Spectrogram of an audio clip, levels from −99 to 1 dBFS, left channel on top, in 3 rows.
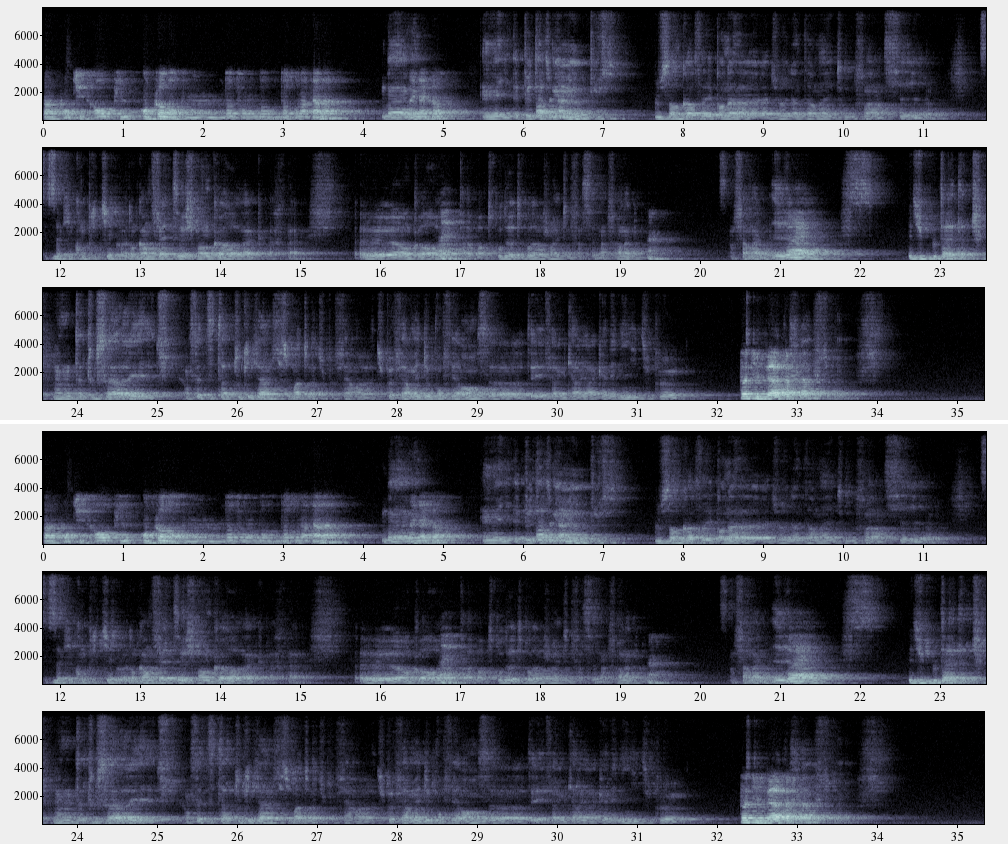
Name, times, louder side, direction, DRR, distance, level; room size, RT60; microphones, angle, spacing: voice 1, 0.0-3.7 4.5-5.0 6.2-6.6 16.7-16.9 19.3-19.4 21.1-21.4 32.3-33.1, equal, 35° left, -1 dB, 1.8 m, -29 dB
voice 2, 4.2-4.8 5.5-7.1 7.6-11.1 11.4-15.4 15.7-19.2 20.4-21.5 21.8-22.1 22.6-31.5 32.6-34.1, equal, 75° left, -2 dB, 3.7 m, -36 dB
23.0 x 14.5 x 3.2 m, 1.4 s
head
